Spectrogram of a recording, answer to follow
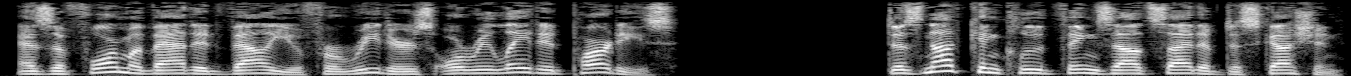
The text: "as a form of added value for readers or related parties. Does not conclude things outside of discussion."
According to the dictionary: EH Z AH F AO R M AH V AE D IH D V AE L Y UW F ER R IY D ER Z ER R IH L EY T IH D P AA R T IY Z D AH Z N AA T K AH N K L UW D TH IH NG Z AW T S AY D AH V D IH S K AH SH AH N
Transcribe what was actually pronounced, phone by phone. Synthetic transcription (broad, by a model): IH Z AH F AO R M AH V AE D IH D V AE L Y UW F ER R IY D ER Z ER R IH L EY T IH D P AA R T IY Z D AH Z N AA T K AH N K L UW D TH IH NG Z AW T S AY D AH V D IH S K AH SH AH N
